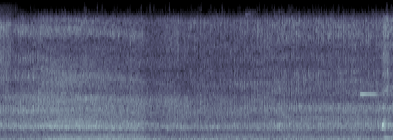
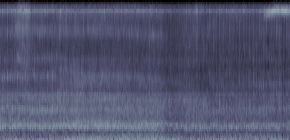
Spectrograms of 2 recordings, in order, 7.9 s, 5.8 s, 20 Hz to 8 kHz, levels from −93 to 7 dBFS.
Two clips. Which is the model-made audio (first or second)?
second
